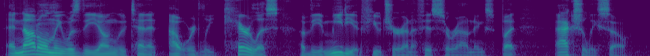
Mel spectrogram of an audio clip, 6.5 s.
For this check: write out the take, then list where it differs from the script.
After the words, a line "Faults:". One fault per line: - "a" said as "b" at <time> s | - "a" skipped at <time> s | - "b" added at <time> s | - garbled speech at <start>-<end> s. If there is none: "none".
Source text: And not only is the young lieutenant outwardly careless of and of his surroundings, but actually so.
And not only was the young lieutenant outwardly careless of the immediate future and of his surroundings, but actually so.
Faults:
- "is" said as "was" at 0.6 s
- "the immediate future" added at 3.1 s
